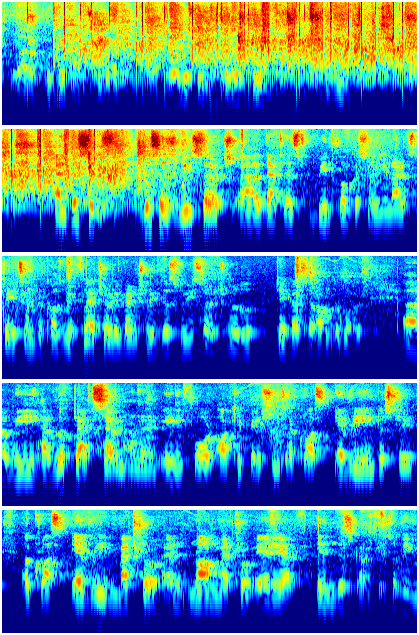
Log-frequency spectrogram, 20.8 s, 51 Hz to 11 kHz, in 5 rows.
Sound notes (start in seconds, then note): 1.7 audience applauding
